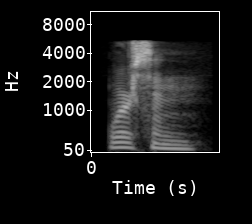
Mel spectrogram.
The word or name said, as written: worsen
